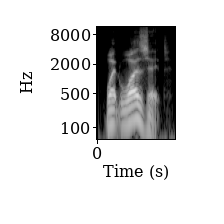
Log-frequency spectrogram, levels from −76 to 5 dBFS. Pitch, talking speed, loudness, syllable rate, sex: 115 Hz, 230 wpm, -16 LUFS, 4.8 syllables/s, male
